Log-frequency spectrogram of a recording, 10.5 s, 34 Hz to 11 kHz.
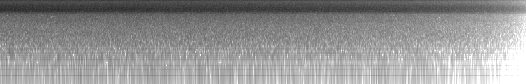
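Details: Cicadas (Tanna japonensis, higurashi) in Kobe, Japan, on 14 August 2011 give a continuous high, sizzling whine with no pauses, holding steady for several seconds, then gradually softening and dying away.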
